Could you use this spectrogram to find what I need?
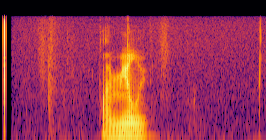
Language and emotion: Russian, neutral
